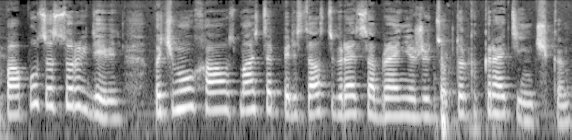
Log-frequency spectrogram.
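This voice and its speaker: A woman at a fairly high pitch and a moderate pace, with ordinary pitch variation and noticeable background noise. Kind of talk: radio talk show. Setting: studio.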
